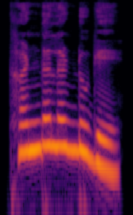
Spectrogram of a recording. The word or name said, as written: ಖಂಡಲಡ್ಡುಗೆ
